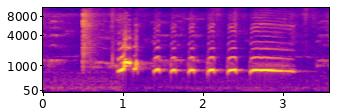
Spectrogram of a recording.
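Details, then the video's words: Bangkok-type zebra dove with a loud, booming song, used to coax other doves into singing: a rising first coo, five evenly spaced short coos, then a long steady final note, with a brief rustle beforehand. "Perkutut Bangkok gacor Suara KUNG BESAR"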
